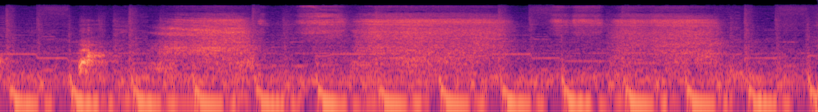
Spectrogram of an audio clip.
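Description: A latex balloon being blown up by mouth in several long breaths, with the hiss of air rushing in. Background music with a steady beat runs underneath.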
